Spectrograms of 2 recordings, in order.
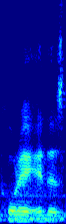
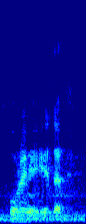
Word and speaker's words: Koreeda: Um, Please note that the hyphenation in Koreeda's name is simply to uh, indicate the proper pronunciation for English speakers. There is no hyphen in his name in Japan. Koreeda.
